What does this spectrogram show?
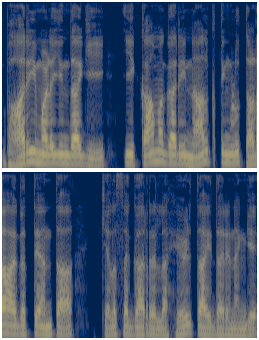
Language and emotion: Kannada, sad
